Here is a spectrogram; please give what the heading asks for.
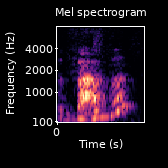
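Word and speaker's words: וָו: Ce qui est intéressant de remarquer, c'est que cette lettre-ci se prononce Vav.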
